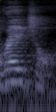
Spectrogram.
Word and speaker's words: Rachel: we got hicks going my name is traditional pronunciation oh so rachel okay rachel i figured i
